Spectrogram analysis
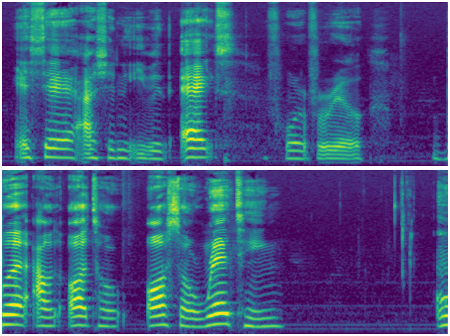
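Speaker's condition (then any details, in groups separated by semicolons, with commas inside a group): Cerebral palsy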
